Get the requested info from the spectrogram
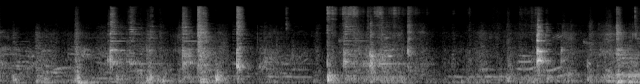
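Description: Play-kitchen crockery clinking and knocking as a small child handles it, in a string of sharp knocks spread through the few seconds. Children's voices murmur around it.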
